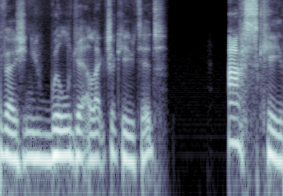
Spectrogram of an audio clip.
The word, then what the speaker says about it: ASCII: ASCII, that's how it's pronounced.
